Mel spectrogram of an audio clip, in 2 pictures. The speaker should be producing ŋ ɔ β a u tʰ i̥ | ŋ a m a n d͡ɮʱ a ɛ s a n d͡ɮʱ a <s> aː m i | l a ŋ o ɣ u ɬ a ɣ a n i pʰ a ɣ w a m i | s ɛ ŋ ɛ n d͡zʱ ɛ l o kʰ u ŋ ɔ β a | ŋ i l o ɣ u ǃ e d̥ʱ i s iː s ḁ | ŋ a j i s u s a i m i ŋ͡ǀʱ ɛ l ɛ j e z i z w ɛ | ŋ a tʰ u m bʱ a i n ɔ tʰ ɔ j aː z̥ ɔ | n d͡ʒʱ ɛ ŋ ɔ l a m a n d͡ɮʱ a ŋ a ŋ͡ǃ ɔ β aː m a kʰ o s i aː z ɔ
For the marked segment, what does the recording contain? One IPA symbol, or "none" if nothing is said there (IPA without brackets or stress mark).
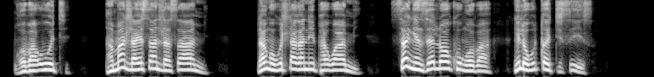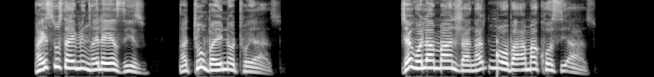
s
